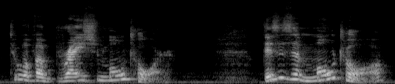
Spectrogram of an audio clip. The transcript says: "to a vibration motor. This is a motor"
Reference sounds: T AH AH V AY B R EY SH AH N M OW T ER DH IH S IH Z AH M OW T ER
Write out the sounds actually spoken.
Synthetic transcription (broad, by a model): T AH AH V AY B R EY AH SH M OW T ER DH IH S IH Z AH M OW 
